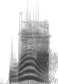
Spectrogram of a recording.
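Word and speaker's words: は: Tapi kenapa dibacanya wa sens? Ah, untuk membedakan yang mana itu pembacaan partikel dan mana itu yang kosakata.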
